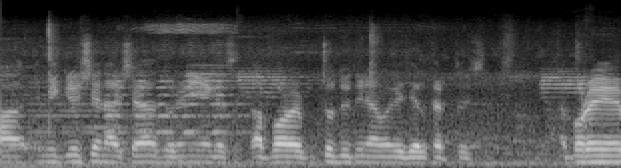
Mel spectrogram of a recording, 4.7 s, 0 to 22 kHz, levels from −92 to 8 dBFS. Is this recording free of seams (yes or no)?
yes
